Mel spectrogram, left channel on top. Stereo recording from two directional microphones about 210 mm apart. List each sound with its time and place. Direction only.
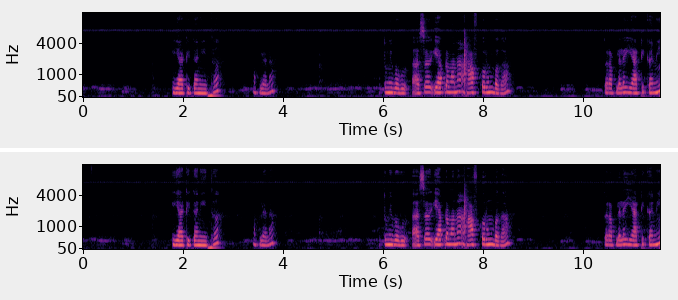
1.8 s a woman's voice: 25° right (ahead or behind)
5.9 s speech: 20° right (ahead or behind)
10.4 s speech: 15° right (ahead or behind)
